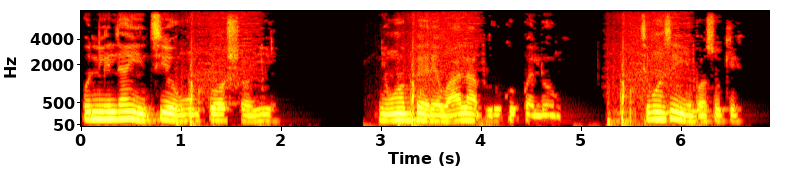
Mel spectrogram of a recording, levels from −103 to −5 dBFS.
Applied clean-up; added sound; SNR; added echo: classical method spectral subtraction.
